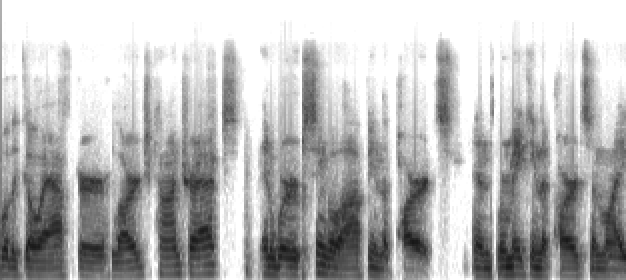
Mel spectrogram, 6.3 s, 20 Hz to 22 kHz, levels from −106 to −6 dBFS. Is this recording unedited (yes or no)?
no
